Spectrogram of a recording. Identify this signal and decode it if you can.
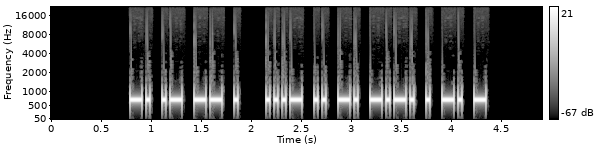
Morse code, heard as a keyed tone, about 30 wpm, 700 Hz. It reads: NAME VINCENT
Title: Practice QSO - Exchange 1 - Beginning - 30wpm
